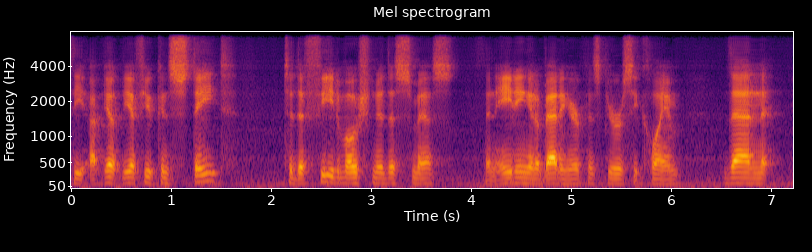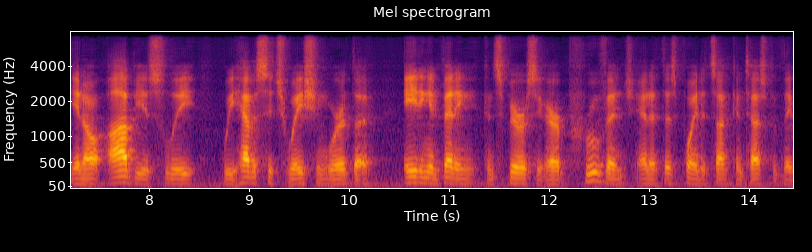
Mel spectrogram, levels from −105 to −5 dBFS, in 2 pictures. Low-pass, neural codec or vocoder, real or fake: 7.2 kHz; codec, 16 kHz, 0.2 kbps, FocalCodec; fake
